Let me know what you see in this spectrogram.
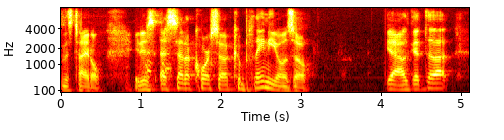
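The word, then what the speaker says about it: Assetto Corsa Competizione: I did play a bit more of I would just like to point out that it is you're incorrectly pronouncing this title. It is Assetto Corsa Complenioso.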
